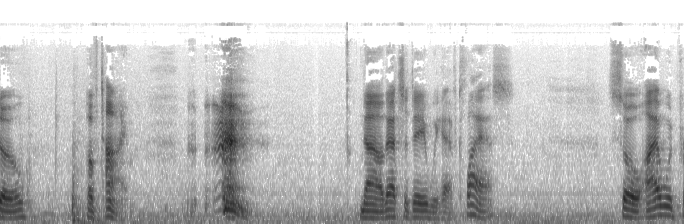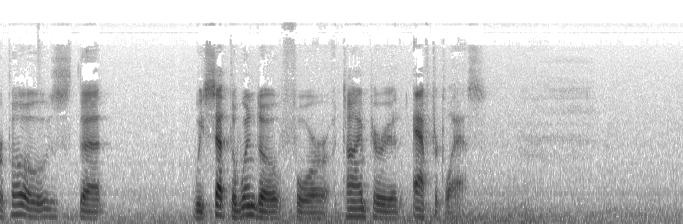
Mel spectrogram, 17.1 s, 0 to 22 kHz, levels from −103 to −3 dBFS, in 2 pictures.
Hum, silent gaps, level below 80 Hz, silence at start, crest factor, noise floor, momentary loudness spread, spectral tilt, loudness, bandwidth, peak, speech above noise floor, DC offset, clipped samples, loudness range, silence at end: none; none; -50 dBFS; 0 s; 24 dB; -50 dBFS; 24 LU; -6 dB/octave; -27 LUFS; 14.5 kHz; -4 dBFS; 23 dB; under 0.1%; under 0.1%; 6 LU; 0.2 s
